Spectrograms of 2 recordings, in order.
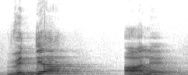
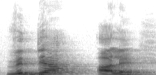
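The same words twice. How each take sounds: First: The two parts are said as separate words. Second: The two parts are said as separate words.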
